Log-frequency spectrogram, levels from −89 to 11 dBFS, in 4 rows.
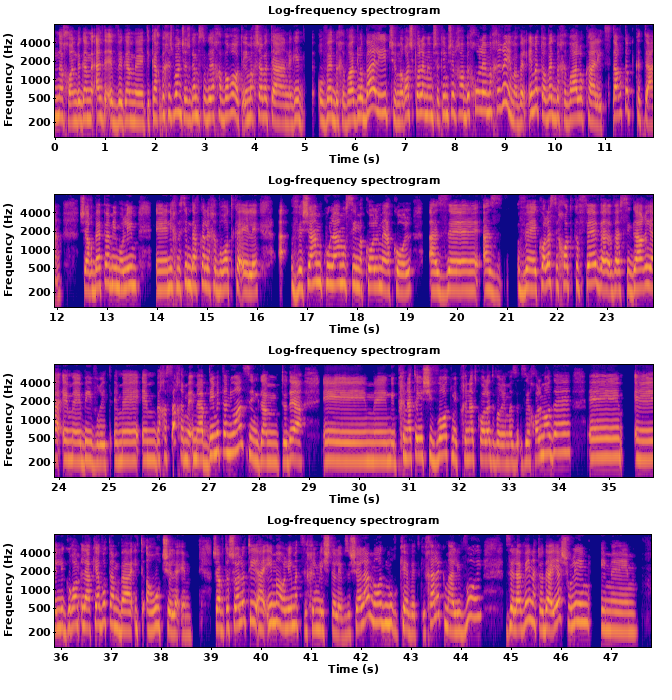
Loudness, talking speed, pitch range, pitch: -18 LUFS, 125 wpm, 215-270 Hz, 240 Hz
